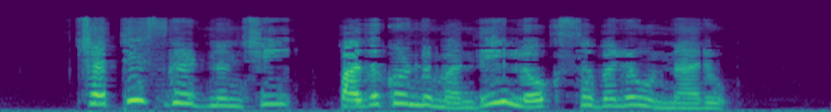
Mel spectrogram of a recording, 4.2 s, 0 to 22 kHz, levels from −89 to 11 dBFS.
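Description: A speech recording with heavy codec damage throughout. The treble sounds synthetic and gritty, and nothing reaches above 11.1 kHz. This points to HE-AAC compression, likely at a very low bitrate around 12 kbps. Here the upper band is rebuilt from copied lower harmonics rather than coded directly. Pre-echo appears at 0.60 s, from 1.90 to 1.94 s, and from 2.74 to 2.77 s. Each time, a short hiss of 10 to 40 ms smears in just before a sharp attack. Quantisation noise, spread across the transform block, leaks into the quiet moment before the onset.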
